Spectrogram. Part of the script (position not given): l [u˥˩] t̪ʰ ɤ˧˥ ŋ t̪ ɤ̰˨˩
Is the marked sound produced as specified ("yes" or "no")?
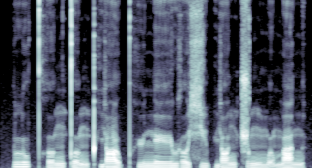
yes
